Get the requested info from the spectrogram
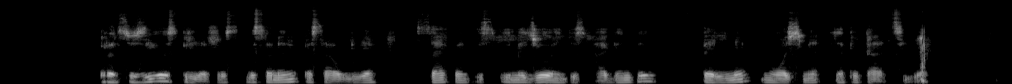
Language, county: Lithuanian, Kaunas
